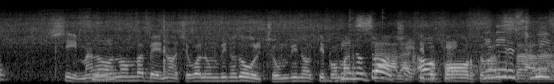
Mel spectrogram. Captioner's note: speaking Italian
